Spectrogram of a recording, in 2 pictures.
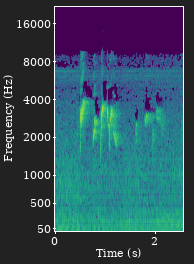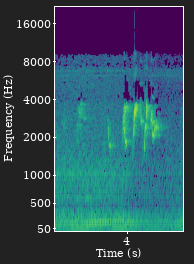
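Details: Red-whiskered bulbul in Thailand, a kept songbird counted for its song phrases, singing short bright, warbled phrases of clear whistled notes, two fuller bursts at the start and end with softer fragments between.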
